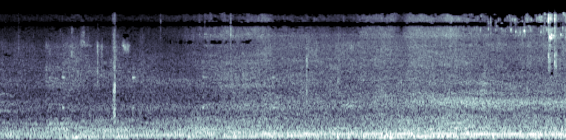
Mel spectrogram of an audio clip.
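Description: Street traffic with the steady low hum of a diesel city bus engine running close by, growing louder in the second half.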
